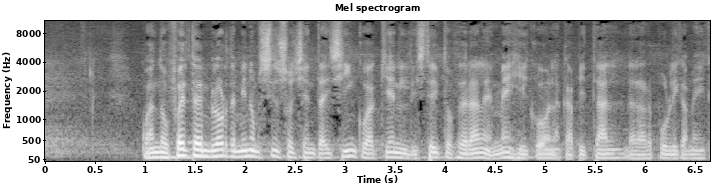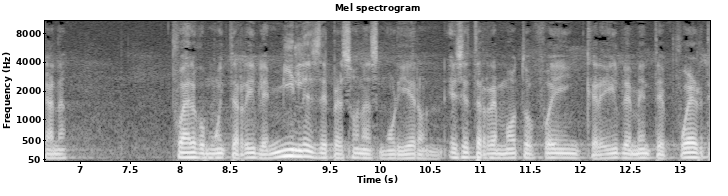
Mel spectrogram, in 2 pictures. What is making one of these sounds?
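An elderly man speaks calmly into a microphone in an echoing room.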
